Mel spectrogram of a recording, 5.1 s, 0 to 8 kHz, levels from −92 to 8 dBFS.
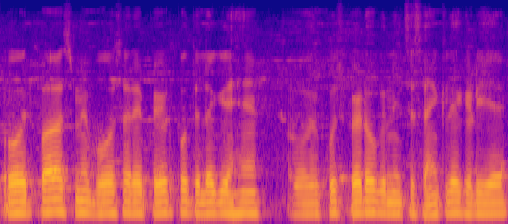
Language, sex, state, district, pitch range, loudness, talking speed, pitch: Hindi, female, Rajasthan, Bikaner, 100-105 Hz, -16 LUFS, 200 wpm, 105 Hz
